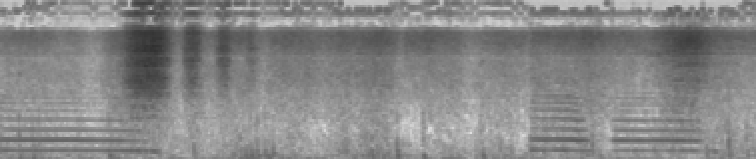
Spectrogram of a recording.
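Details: Elderly Maltese dog with dementia, asleep indoors, snoring: steady hummed tones with a nasal whistle, in two long drawn breaths separated by softer breathing noise and room hiss.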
